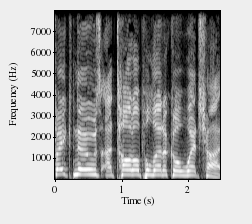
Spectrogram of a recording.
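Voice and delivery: loud, very high-pitched, all-out screaming voice. Reading an all-caps tweet aloud, screaming Trump voice. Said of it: "You want me to do my Trump voice for the tweet? ... so I can get away with screaming there".

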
